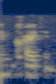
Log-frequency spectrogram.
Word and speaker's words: Crichton: that made me remember Michael Crichton the rhymes with frightened yeah so yeah you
